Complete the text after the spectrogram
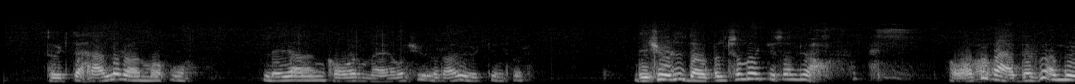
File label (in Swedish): dialekter; Folkminnen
